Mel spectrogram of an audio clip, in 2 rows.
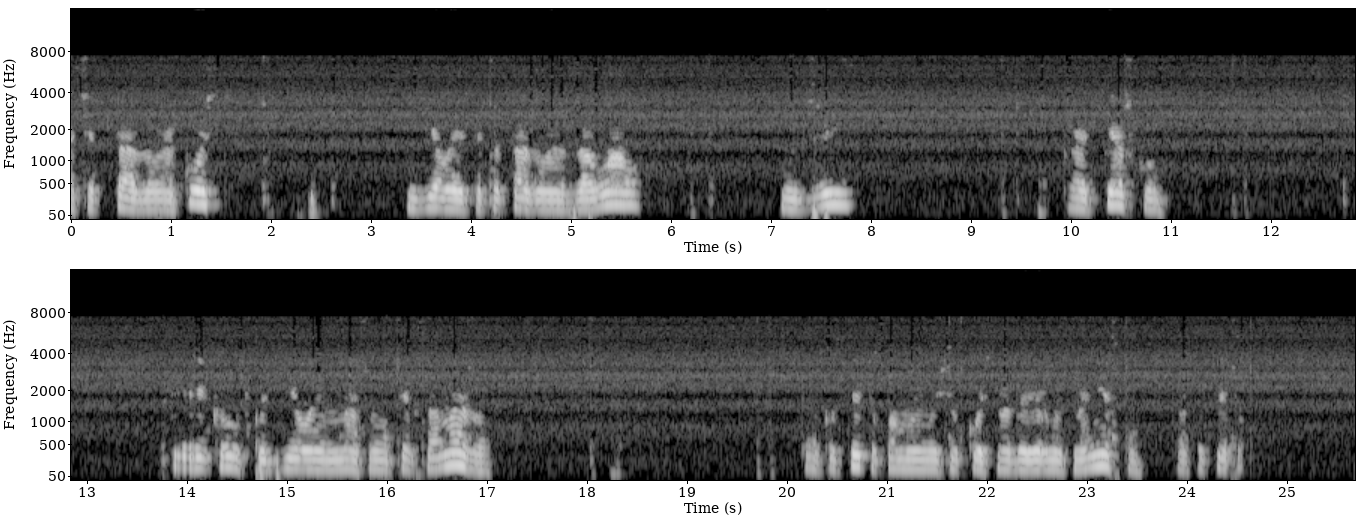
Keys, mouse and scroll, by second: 0.9-2.0 middle drag, 2.6-4.3 middle drag, 5.0 r, 6.4 click, 7.5 g, 9.8 middle click, 11.6 click, 12.8-13.8 middle drag, 14.8 r, 16.1 click, 16.3-18.0 middle drag, 19.6 click, 21.5-22.3 drag, 23.4 click, 24.3 click.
